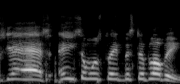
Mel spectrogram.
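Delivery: play-acted, very high, excited squealing burst of joy. Speaker imagines another person's reaction on the live stream, mock celebrating. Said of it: "was like starting to celebrate".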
